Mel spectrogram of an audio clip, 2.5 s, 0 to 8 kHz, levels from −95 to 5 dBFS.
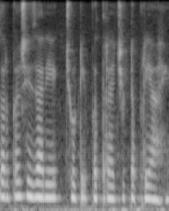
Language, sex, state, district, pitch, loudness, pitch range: Marathi, female, Maharashtra, Solapur, 190 Hz, -17 LUFS, 185-200 Hz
